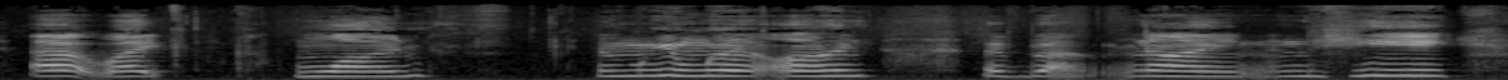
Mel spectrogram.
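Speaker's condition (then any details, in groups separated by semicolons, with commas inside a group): Cerebral palsy; working with speech therapist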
